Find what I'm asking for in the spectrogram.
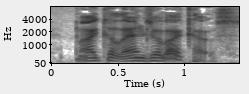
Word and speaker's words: Angelakis: I said it correctly, you out there. Michael Angelakis. – Yeah. – Is that not right? – If Michael's listening on his way here, he's going to hear that you have said his name correctly.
